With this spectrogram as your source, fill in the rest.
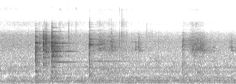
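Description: Roasted grated coconut scraped off a hot tava into a dish, giving a few close metallic scrapes and clinks in quick bursts with quieter scraping between.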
